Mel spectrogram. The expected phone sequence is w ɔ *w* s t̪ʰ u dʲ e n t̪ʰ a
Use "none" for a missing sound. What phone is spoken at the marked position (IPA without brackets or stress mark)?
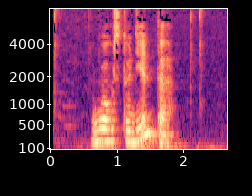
w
